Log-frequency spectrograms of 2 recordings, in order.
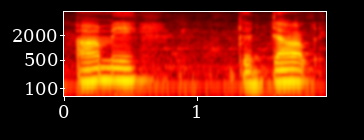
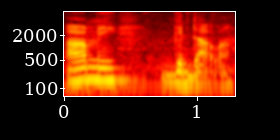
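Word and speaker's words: amygdala: responsible for memory and learning while enlarging that army gadot army okay I went looked it up I want to make sure I pronounced it correctly and so the way that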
